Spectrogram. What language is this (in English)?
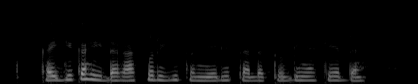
Kikuyu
